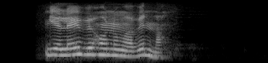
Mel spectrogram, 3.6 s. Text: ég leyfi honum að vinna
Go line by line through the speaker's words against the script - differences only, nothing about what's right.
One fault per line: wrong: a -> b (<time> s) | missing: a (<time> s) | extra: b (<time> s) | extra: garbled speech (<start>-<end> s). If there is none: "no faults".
no faults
